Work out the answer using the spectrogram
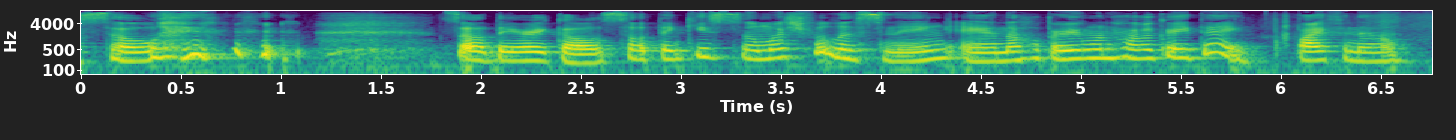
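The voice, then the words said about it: Sick, slightly off voice. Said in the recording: “if my voice sounds a little off. I am sick and I'm wearing two masks right now”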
